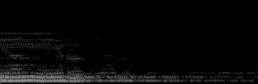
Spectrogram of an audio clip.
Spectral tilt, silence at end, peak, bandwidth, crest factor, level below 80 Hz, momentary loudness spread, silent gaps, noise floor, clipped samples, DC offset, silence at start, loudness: -8 dB/octave; 0.05 s; -26 dBFS; 14 kHz; 14 dB; -84 dBFS; 24 LU; none; -62 dBFS; under 0.1%; under 0.1%; 0 s; -39 LUFS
